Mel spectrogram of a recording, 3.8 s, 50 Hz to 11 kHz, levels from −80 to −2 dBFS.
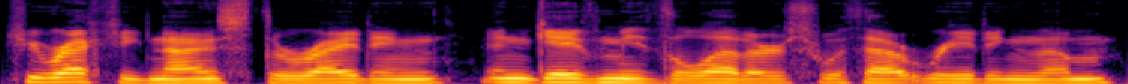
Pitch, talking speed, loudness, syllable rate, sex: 135 Hz, 190 wpm, -15 LUFS, 5.3 syllables/s, male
